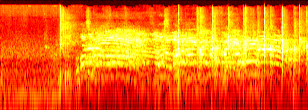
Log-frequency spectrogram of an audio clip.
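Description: A bat hits the ball with a single sharp crack about a second in. Voices shout and cheer right after, and rapid hand clapping starts a couple of seconds later.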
